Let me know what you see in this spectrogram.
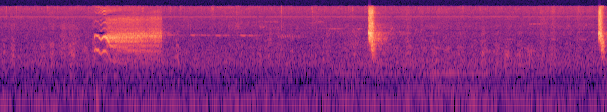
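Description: A nesting bird's harsh scolding call, one rasping call about half a second long about a second in, then a single short sharp chip past the middle, over a low rumble of wind on the microphone. The bird is defending its nest from a dog.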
